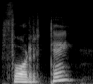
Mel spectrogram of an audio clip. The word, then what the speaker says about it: forte: are right here Forte use the proper tallien pronunciation with that roll our Forte and piano okay so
